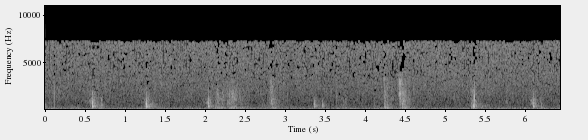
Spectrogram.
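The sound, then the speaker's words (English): A house door is eased shut quietly, with a scattered series of soft wooden clicks and light knocks from the latch and frame over a low, steady background hum. No one speaks. “When you walk into this house, Lafe, close the door quietly.”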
